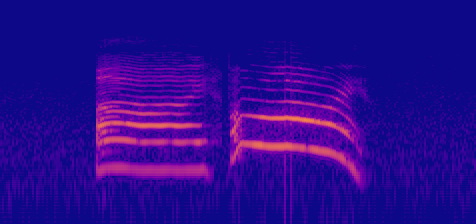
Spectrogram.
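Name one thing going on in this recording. A young woman sings out long, high notes in a playful voice.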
